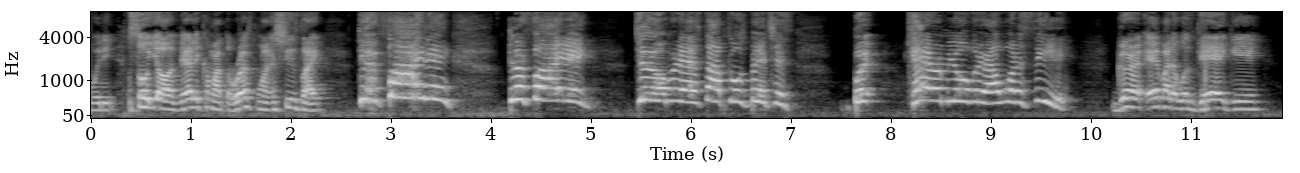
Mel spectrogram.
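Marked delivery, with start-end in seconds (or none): 2.7-9.8 excited shouting. Retold or imitated. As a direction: shriek it like you just spotted a fight. Nelly runs out yelling about fight.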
